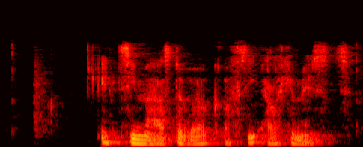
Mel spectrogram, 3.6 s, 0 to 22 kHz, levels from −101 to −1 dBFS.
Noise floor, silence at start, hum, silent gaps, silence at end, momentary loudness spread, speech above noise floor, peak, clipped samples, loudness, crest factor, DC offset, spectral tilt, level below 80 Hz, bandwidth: -74 dBFS; 0.35 s; none; none; 0.1 s; 11 LU; 27 dB; -28 dBFS; under 0.1%; -47 LUFS; 20 dB; under 0.1%; -5 dB/octave; -82 dBFS; 7 kHz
